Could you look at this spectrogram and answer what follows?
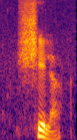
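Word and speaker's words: Chayla: Le chef de la persécution était François de Langlade du Chéla, prononcé Chéla, archiprêtre des Cévennes et inspecteur des missions dans la même région.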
